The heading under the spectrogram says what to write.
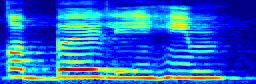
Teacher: با کے اوپر ہم نے کلکلا کیا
